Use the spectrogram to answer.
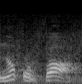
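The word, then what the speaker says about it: নুক্তা: নক্তা বলা যাবে না, নক্তা বললে ভুল হবে। প্রিয় দর্শক, আমাদের মাঝে কেউ কেউ আছেন বলেন নক্তা। নক্তা বললে ভুল হবে। এটি একটি আরবি শব্দ, আমাদেরকে শুদ্ধভাবে বলতে হবে। উচ্চারণ হচ্ছে নুকু প, নুকু প, নুকু প।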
